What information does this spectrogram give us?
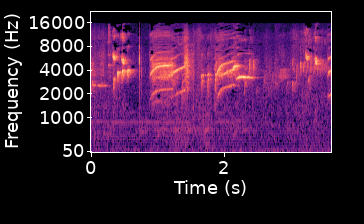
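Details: A captive-bred mutation European goldfinch from a 2016 breeding season sings a rapid, bright twittering song of liquid trills, quick slurred whistles and buzzy notes, with short pauses between bursts and a quiet background.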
